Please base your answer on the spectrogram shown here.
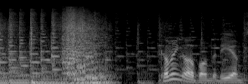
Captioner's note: whooshing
